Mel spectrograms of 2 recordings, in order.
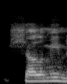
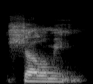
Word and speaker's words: Shalomim: Shalomim is my name in Aramaic. When it's in Greek, my name should still be pronounced Shalomim.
